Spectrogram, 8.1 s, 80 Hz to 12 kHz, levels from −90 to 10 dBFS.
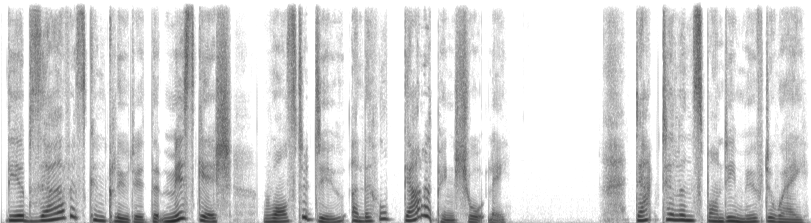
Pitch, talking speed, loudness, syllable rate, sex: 215 Hz, 135 wpm, -18 LUFS, 4.8 syllables/s, female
